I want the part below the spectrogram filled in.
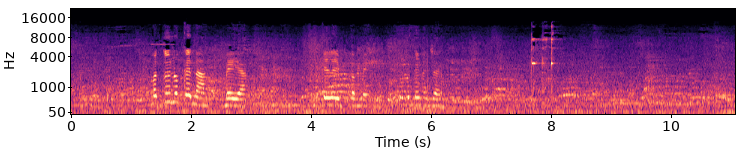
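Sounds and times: murmur of voices: 0.0 - 11.0
glassware clinking: 7.6 - 8.3.

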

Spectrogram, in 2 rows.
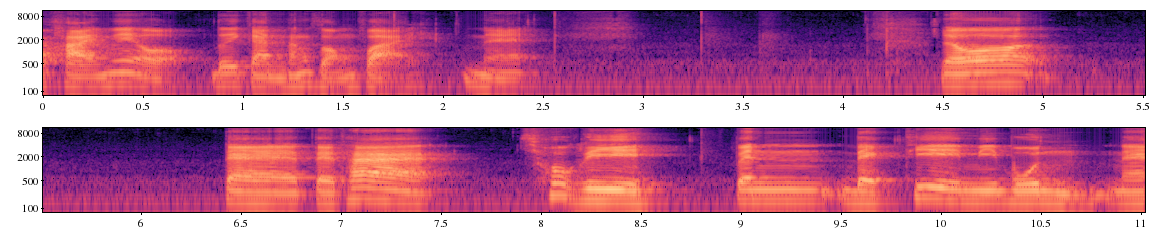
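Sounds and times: man speaking: 0.0 - 2.6, 4.5 - 5.2, 6.4 - 11.0.

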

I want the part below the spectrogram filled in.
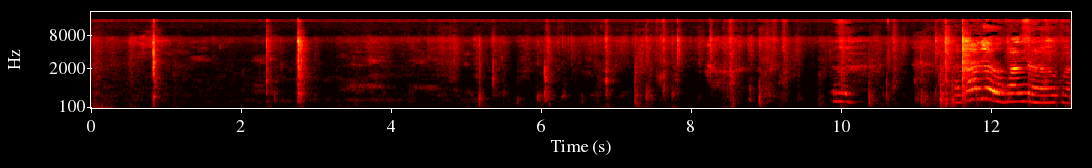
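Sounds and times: toddler babbling: 9.9 - 10.4.

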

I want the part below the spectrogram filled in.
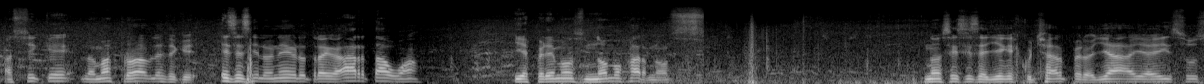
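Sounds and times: outdoor ambient noise: 0.0 - 12.0.

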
